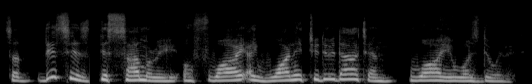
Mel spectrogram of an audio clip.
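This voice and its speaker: A man from Algeria with an Algerian accent, answering interview questions in a measured, thoughtful way with frequent fillers. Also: sits high, dark tone, slightly rough. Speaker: guest. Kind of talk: casual interview.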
